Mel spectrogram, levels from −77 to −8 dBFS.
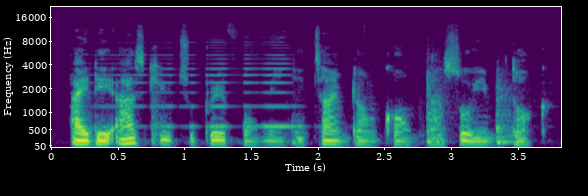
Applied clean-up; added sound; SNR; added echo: neural mask model RNNoise.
